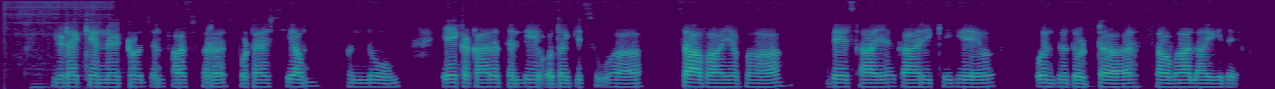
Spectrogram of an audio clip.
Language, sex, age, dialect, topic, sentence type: Kannada, male, 18-24, Mysore Kannada, agriculture, statement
